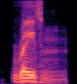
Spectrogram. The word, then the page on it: raisin: British English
